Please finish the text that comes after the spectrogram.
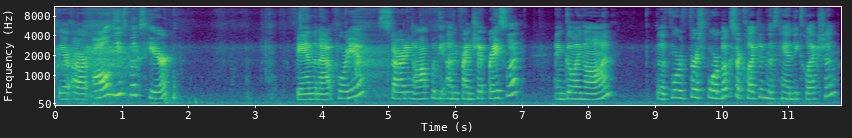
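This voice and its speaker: A woman presenting a children's read-aloud in an animated way, speaking directly to young listeners as an author and host. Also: fairly high pitch.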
